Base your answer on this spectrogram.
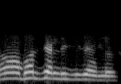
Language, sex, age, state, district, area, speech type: Odia, female, 30-45, Odisha, Sambalpur, rural, conversation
